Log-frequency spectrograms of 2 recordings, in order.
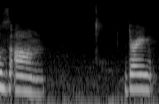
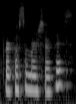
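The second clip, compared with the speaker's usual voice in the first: usual speaking voice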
